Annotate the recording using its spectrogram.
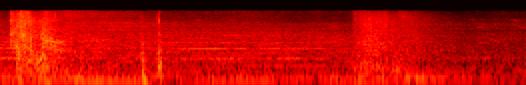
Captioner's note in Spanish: Disparo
